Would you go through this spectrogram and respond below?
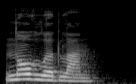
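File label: "новлӧдлан", Komi-Zyrian, female; kpv audio dict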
